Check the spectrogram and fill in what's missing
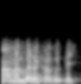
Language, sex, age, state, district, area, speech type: Kannada, female, 18-30, Karnataka, Hassan, rural, conversation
